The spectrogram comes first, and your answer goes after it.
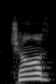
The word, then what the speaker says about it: charred: r r e d think char and then red chard describes something burned and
